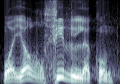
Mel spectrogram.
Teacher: غین میں کلکلہ، را میں کلکلہ، یہ کرنا نہیں ہوتا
